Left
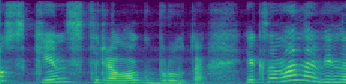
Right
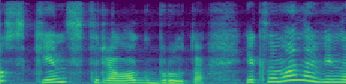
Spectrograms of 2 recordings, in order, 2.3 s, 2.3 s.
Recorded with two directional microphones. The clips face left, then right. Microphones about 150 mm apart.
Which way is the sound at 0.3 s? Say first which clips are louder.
Right 7 dB; 30° right (ahead or behind).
